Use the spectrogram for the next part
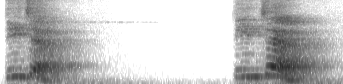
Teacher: कैसे, देखिए, सबसे पहले इस उदाहरण को ले लीजिए, TEACHER, टीचर, चर, चर गलत है, चर नहीं बोल सकते उसको, टीचर ए पे खत्म होगी ना कि रे पे, टीचर, टीचर।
